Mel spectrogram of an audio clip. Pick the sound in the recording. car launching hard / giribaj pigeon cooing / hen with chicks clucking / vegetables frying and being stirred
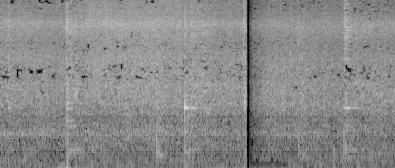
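vegetables frying and being stirred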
